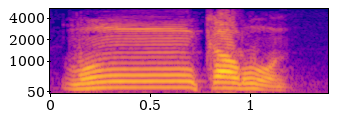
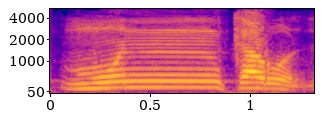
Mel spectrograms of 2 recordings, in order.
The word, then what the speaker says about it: منكرون: أيضا في كلمة منكرون، هنا الكاف بعيدة من النون، فيكون النطق قريب يميل إلى الإظهار قليلا، منكرون، ولا نقول منكرون، لا نظهر النون، بينتنا أن طرف اللسان لا يذهب إلى مخرج النون،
